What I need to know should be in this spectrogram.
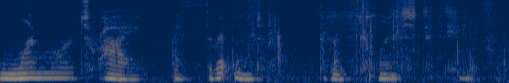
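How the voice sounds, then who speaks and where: Softly and with some breathiness, a woman whispers at a very slow pace over light background noise. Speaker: author and ASMR content creator. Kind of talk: ASMR story reading, soft-spoken first-person anecdote. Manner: soft-spoken, whispering, relaxing. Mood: humorous, mock exasperated. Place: home room. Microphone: webcam.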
